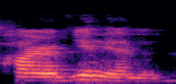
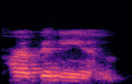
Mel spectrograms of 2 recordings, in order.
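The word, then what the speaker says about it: Parviainen: He has a studio called Counterpoint, and his last name is pronounced Parvinian. He's Finnish. He's Parvinian.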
